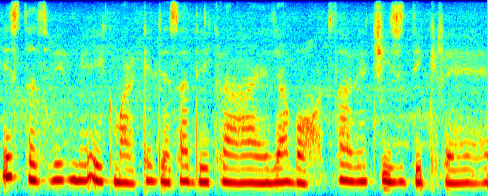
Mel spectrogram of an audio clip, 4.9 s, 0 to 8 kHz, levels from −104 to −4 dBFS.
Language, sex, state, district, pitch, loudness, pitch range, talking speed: Hindi, female, Assam, Kamrup Metropolitan, 220 Hz, -15 LUFS, 210-240 Hz, 195 wpm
